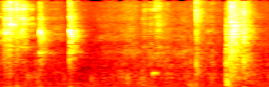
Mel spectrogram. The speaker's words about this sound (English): Oh, you've knocked the hotel over now.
